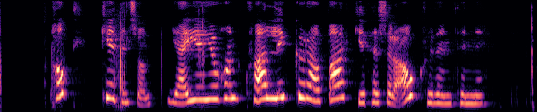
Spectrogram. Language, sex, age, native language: Icelandic, female, 18-19, Icelandic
